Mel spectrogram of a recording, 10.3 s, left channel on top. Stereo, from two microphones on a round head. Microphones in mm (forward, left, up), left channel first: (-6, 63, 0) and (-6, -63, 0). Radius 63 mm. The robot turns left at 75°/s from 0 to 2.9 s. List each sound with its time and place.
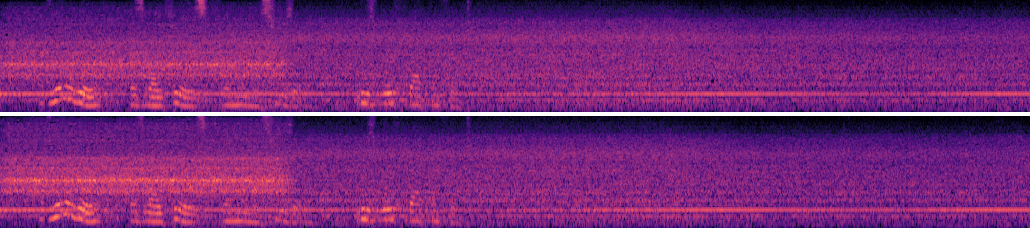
0.4 s a woman speaking: 160° right, 4 m; by 4.8 s 10° left, 4 m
